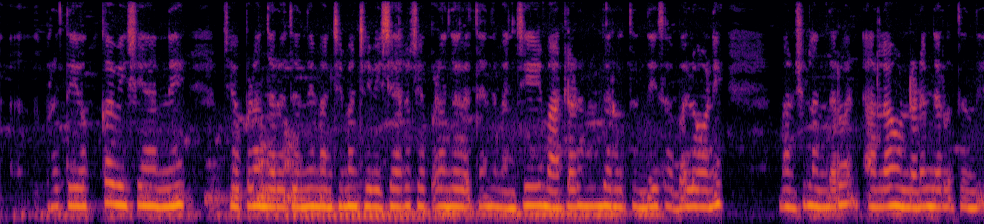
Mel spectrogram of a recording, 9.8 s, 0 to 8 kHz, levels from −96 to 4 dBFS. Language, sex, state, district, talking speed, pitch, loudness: Telugu, female, Telangana, Karimnagar, 110 wpm, 235 Hz, -29 LUFS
